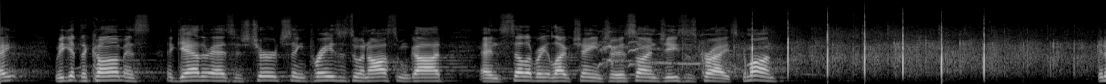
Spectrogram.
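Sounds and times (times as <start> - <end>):
speech: 0.0 - 8.0
crowd applauding: 6.8 - 11.0
sharp evenly spaced claps: 7.4 - 11.0.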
